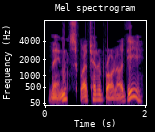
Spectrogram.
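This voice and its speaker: A man's voice: lowish voice, very animated, unhurried, husky, dry recording, phone-quality sound. An Australian man narrating a children's story for English learners as a storyteller.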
